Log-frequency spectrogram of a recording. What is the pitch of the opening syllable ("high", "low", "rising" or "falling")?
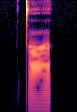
high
